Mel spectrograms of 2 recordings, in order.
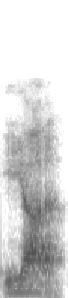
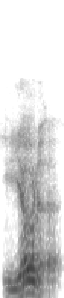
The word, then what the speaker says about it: Yotta: we get asked is how do you say iata and right here a lot of people call us Yoda uh which is you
